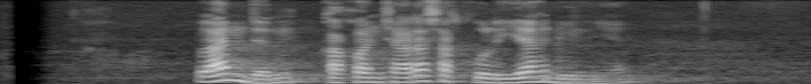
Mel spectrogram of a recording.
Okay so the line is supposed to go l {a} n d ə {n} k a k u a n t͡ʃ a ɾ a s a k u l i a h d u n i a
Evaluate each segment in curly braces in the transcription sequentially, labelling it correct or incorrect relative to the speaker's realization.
correct, correct

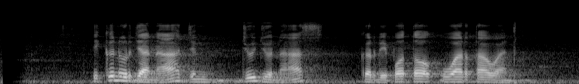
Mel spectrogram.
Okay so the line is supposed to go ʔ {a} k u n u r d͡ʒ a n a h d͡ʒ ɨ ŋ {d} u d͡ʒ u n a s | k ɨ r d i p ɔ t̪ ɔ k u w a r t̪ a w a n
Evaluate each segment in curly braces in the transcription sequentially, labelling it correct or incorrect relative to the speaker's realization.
incorrect: i, incorrect: d͡ʒ

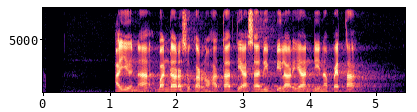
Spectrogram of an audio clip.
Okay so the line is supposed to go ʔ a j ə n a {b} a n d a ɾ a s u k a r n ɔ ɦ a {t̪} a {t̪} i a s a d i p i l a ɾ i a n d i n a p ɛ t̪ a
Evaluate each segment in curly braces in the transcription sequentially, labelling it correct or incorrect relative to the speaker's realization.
correct, correct, correct

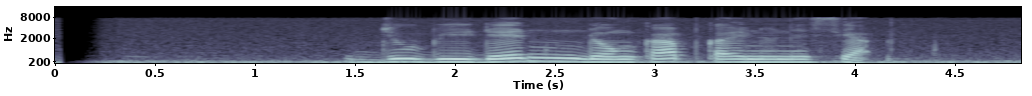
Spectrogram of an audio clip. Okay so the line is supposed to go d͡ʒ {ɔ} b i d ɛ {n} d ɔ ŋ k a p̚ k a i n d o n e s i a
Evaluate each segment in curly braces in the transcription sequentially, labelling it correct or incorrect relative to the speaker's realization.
incorrect: u, correct

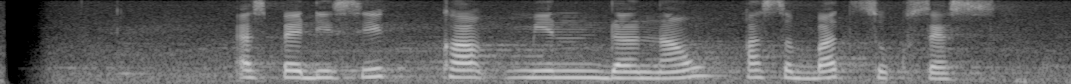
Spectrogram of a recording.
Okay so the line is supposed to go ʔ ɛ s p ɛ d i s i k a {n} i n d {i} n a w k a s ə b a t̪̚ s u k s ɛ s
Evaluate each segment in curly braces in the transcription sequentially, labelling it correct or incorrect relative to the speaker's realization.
incorrect: m, incorrect: a

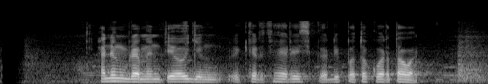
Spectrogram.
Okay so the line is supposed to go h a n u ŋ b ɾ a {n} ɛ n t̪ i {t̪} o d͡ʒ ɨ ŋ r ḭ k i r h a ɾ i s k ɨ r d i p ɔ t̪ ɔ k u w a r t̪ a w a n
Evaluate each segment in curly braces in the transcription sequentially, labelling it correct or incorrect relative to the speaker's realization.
incorrect: m, incorrect: none

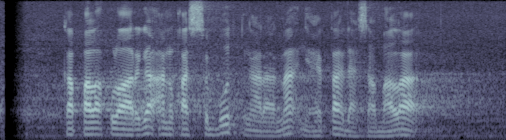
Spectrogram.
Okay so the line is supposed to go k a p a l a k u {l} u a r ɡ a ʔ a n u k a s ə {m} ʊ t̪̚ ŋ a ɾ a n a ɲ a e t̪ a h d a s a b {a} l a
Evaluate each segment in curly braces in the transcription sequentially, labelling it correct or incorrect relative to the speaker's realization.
correct, incorrect: b, correct

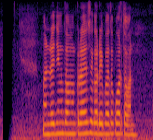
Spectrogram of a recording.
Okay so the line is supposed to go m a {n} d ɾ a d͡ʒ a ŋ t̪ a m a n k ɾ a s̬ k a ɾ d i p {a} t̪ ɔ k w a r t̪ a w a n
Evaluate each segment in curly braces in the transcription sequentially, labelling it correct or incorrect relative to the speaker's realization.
correct, correct

